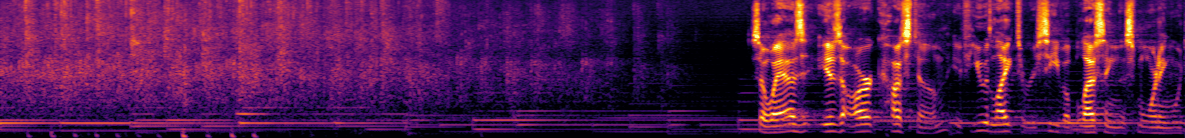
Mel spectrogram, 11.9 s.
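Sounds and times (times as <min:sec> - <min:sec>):
sustained organ-like chords: 0:00.0 - 0:03.5
crowd clapping: 0:00.0 - 0:06.8
speech: 0:07.6 - 0:11.8.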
